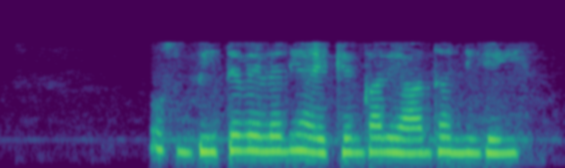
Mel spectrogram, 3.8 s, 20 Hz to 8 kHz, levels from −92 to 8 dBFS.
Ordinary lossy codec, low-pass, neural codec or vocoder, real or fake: AAC, 16 kbps; 7.2 kHz; none; real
